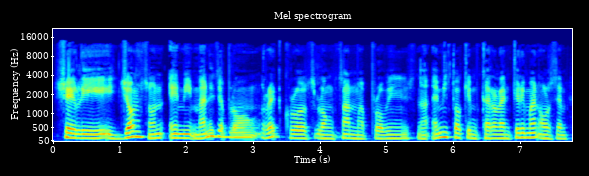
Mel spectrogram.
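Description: A man's voice: medium pitch, unhurried, gravelly, hardly any pauses. A man with a Melanesian accent reading scripted news in pidgin. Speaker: news reporter.

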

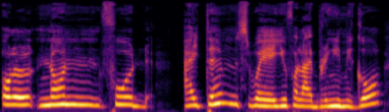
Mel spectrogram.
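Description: A woman's voice: a little high, slow, darkish tone. A woman with a Melanesian accent asking interview questions in pidgin.

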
